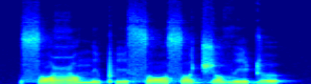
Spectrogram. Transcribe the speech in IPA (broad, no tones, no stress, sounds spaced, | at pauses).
s ɔ ʕ ɔ n i pʼ i s ɔ s ɔ d͡ʒ ɔ ð i ɖ ɵ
